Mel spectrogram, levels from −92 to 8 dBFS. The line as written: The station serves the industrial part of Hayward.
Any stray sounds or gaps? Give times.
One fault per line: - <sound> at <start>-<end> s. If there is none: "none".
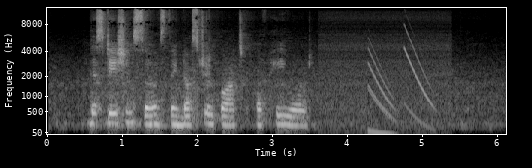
- chirp at 4.3-5.2 s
